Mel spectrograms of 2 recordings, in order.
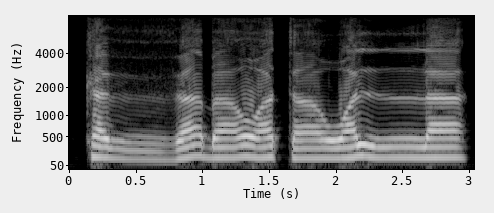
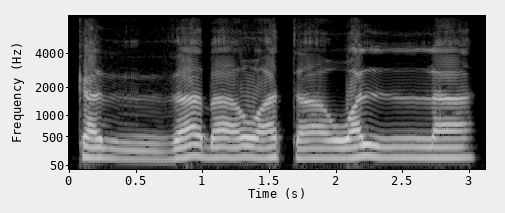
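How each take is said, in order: Both takes have the same delivery.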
